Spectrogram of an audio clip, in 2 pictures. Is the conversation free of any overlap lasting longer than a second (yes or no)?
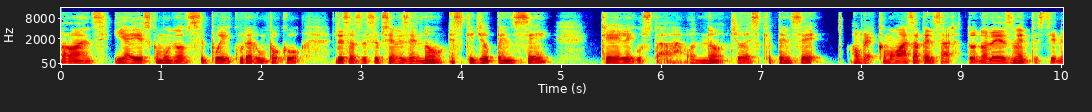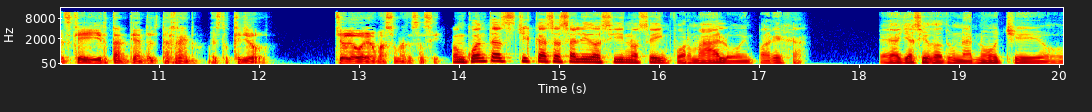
yes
